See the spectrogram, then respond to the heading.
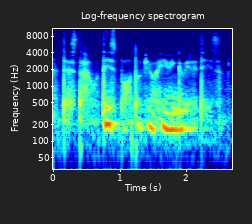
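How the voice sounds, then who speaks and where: Soft-spoken and gentle in tone, a woman talks at a fairly quick pace. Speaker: ASMR or hearing-test creator. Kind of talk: soft-spoken direct-to-camera instructions. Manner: soft, gentle ASMR speaking voice. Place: home room.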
